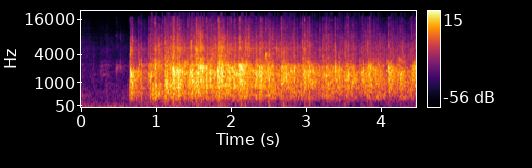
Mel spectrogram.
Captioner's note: applause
